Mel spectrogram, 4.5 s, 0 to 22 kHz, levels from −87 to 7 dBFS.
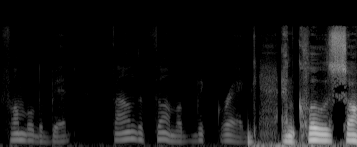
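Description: One channel inverted, from 0.0 to 3.10 s of this speech clip: the centred voice drops by about 30 dB, leaving only a faint residue. The likely cause is one stereo channel with reversed polarity, so the material common to both channels cancels when summed to mono.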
